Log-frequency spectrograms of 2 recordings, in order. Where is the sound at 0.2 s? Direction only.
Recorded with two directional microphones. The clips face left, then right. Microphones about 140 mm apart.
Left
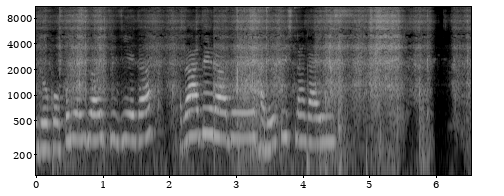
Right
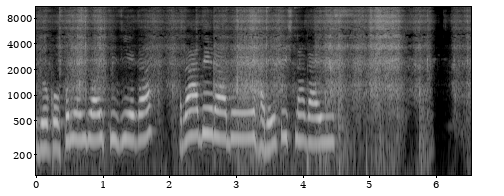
25° right (ahead or behind).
